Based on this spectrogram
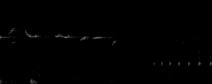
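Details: White-browed scrub robin singing around sunrise on an African morning drive in August 2016: faint, high, thin whistled phrases, then a quick run of lower repeated notes, with soft background rustle; a bearded woodpecker is also calling.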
